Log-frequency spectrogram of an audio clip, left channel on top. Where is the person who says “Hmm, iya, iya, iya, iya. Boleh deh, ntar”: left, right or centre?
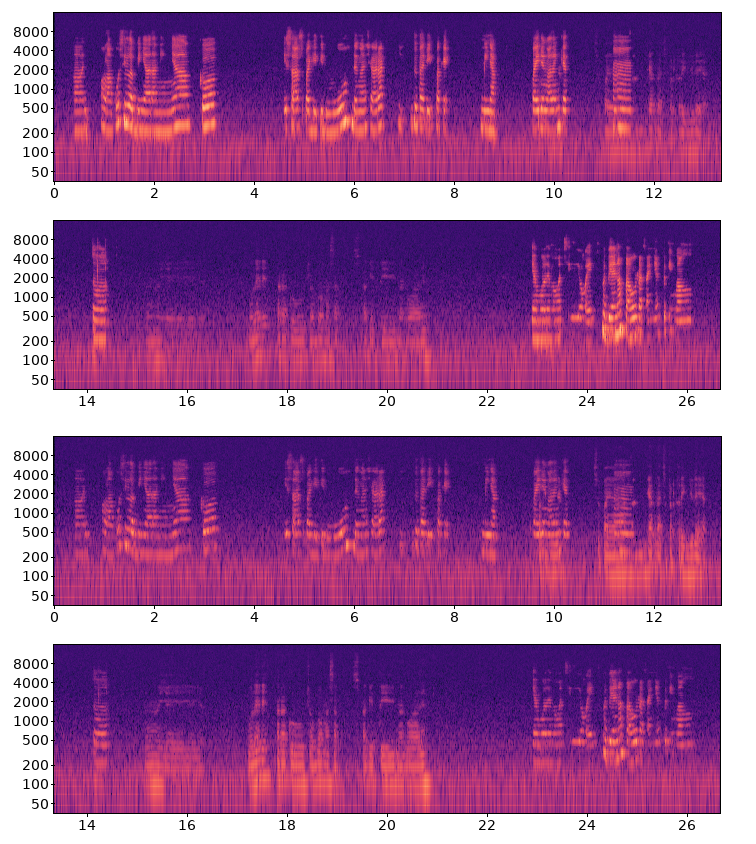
Right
